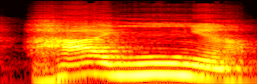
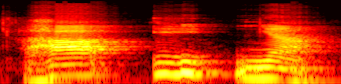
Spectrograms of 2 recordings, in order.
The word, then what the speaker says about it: rainha: Percebam, ó, quando nós pronunciamos, ela já fica isolada, o I já fica isolado, ó. Rainha, rainha, ok?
